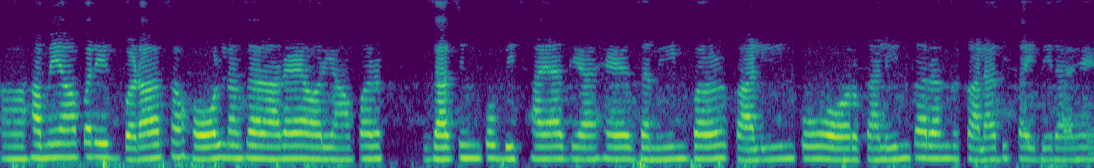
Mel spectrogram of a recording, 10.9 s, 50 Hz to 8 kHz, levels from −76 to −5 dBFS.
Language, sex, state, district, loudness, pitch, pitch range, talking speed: Urdu, female, Uttar Pradesh, Budaun, -18 LUFS, 215 Hz, 210-225 Hz, 175 wpm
